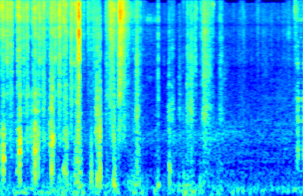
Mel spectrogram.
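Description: Hands shuffle and rustle sheets of cardboard.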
